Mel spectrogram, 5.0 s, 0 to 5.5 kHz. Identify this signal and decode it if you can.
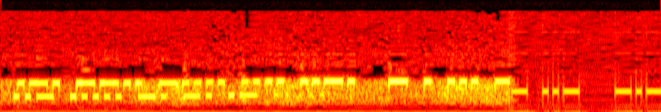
Morse code, heard as a keyed tone, about 28 wpm, 690 Hz, with radio noise. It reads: RZ6HF TEST
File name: wwcw08 / k5zd wwcw08 0200z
